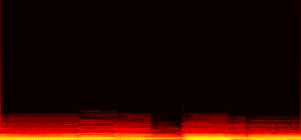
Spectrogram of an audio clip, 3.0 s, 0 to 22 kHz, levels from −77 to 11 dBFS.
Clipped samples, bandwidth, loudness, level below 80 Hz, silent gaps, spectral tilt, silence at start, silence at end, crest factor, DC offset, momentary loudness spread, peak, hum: under 0.1%; 3.9 kHz; -14 LUFS; -58 dBFS; none; -13 dB/octave; 0 s; 0 s; 12 dB; under 0.1%; 5 LU; -2 dBFS; none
